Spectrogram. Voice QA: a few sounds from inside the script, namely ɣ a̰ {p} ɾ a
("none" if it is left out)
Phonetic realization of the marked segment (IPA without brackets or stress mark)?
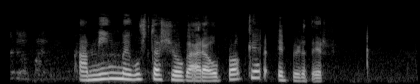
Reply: none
